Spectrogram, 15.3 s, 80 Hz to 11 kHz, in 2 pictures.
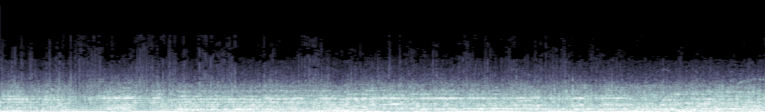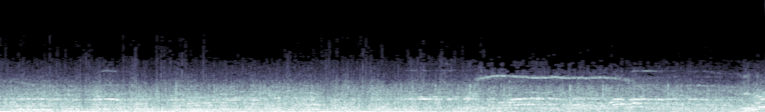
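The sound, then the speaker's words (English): A packed convention floor roars in a loud, steady demonstration, running almost 10 minutes as Mr. Hoover looks on, massed voices and cheering blending with musical tones, and a thin high whistle-like tone rises near the end. “Now let's just turn all the microphones on and listen to the floor.”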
